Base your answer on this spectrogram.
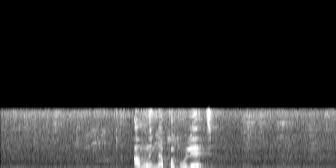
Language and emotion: Russian, positive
